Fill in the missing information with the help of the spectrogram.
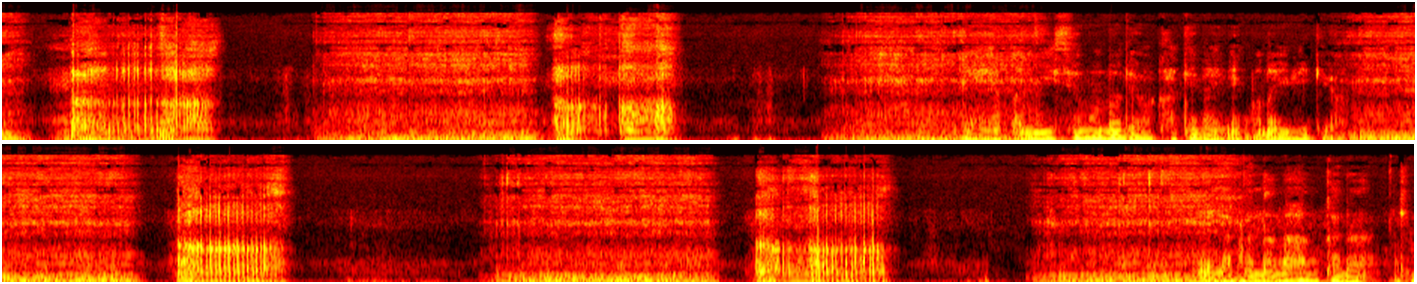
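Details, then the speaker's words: Loud, rough, low-pitched snores in repeated bursts of one to two seconds each: the snoring of a "monster" living in the speaker's home, which he tries and fails to out-snore. "僕の家に住んでるねあの魔物のいびきがとてもうるさいので僕もねいびきで対抗してみたいと思います"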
